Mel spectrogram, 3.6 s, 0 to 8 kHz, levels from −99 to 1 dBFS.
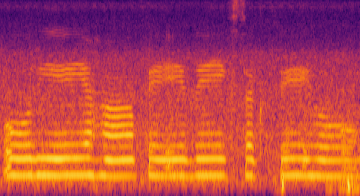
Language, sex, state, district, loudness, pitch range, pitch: Hindi, female, Haryana, Charkhi Dadri, -14 LUFS, 210-220 Hz, 215 Hz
